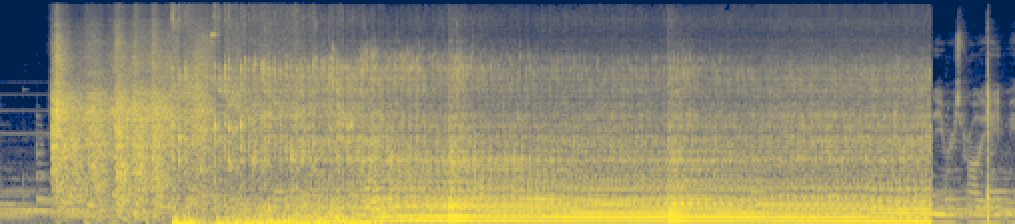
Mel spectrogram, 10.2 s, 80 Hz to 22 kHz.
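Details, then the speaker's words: 2004 Infiniti G35 with straight-pipe exhaust and no muffler: starter whirs, the engine fires and settles into a loud, raspy, booming idle. "I'm gonna start it only this once with the straight pipe because it's super loud, again, obnoxious, but I figure let's just hear it on the camera."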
